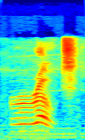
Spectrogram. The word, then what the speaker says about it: wrote: now as you notice there is a w at the beginning of these words but in both words that W is silent okay uh so the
